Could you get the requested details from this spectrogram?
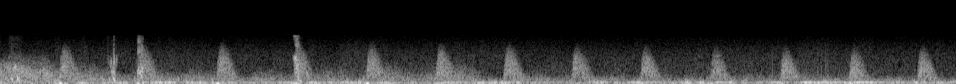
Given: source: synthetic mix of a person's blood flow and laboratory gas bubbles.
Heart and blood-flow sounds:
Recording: Doppler ultrasound of blood flow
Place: subclavian vein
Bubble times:
0.08-0.23 s: bubbles
1.07-1.19 s: bubbles
1.35-1.45 s: bubbles
2.92-3.04 s: bubbles
From the record:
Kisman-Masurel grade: 123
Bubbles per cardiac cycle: 1 to 2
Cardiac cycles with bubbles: 10 to 50%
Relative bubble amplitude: loud (0.450 to 0.775)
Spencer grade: 2 (many but less than half of the cardiac periods contain bubble signals, singularly or in groups)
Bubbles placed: anywhere in the cardiac cycle

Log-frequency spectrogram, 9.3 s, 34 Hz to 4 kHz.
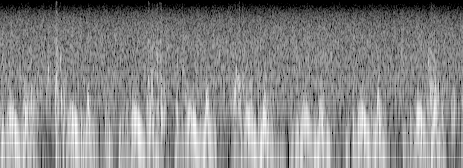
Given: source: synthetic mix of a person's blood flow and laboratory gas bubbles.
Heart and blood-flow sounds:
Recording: Doppler ultrasound of blood flow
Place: precordium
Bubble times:
0.00-0.09 s: bubbles
0.37-0.77 s: bubbles
0.91-1.02 s: bubbles
1.06-1.33 s: bubbles
2.92-3.37 s: bubbles
3.50-3.60 s: bubbles
3.63-3.75 s: bubbles
4.34-5.07 s: bubbles
8.48-8.89 s: bubbles
9.02-9.12 s: bubbles
9.22-9.28 s: bubbles
From the record:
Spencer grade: 3 (all of the cardiac periods contain showers or single bubble signals, but not dominating or overriding the cardiac motion signals)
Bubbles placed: only in the low amplitude regions of the cardiac cycle

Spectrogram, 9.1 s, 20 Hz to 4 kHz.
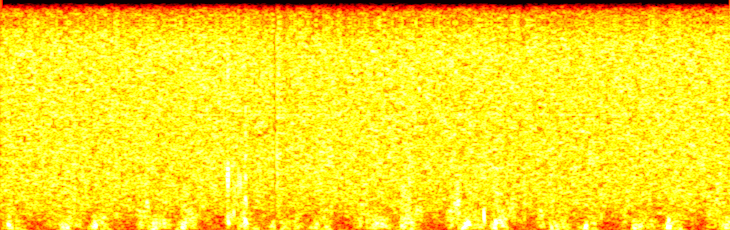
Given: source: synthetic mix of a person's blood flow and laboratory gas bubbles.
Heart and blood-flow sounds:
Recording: Doppler ultrasound of blood flow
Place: precordium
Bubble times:
2.80-3.12 s: bubbles
6.01-6.09 s: bubbles
From the record:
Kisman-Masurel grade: 123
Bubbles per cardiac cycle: 1 to 2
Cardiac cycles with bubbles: 10 to 50%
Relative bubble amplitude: loud (0.450 to 0.775)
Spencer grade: 2 (many but less than half of the cardiac periods contain bubble signals, singularly or in groups)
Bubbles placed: anywhere in the cardiac cycle

